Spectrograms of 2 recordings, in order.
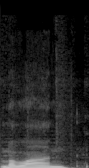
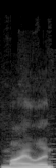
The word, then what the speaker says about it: Milan: Not Milan, it is pronounced Milan, and if you moved here and you called it Milan, you're gonna get laughed at.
